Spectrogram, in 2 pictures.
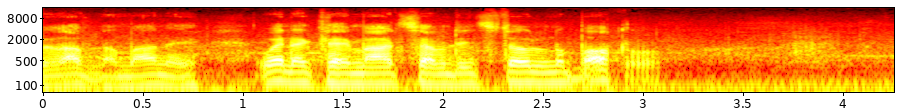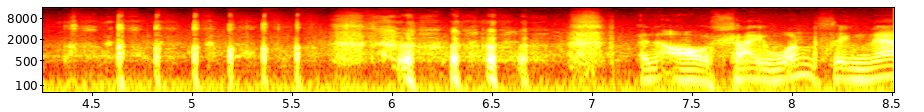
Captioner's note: laughs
